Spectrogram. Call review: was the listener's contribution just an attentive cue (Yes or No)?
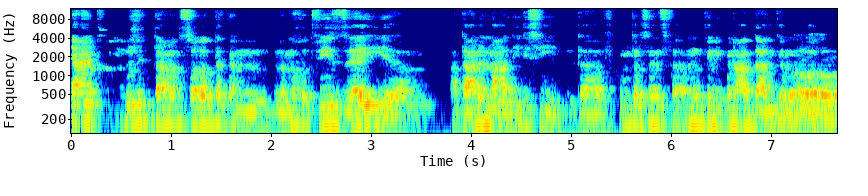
No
